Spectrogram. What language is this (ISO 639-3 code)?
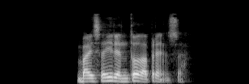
glg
